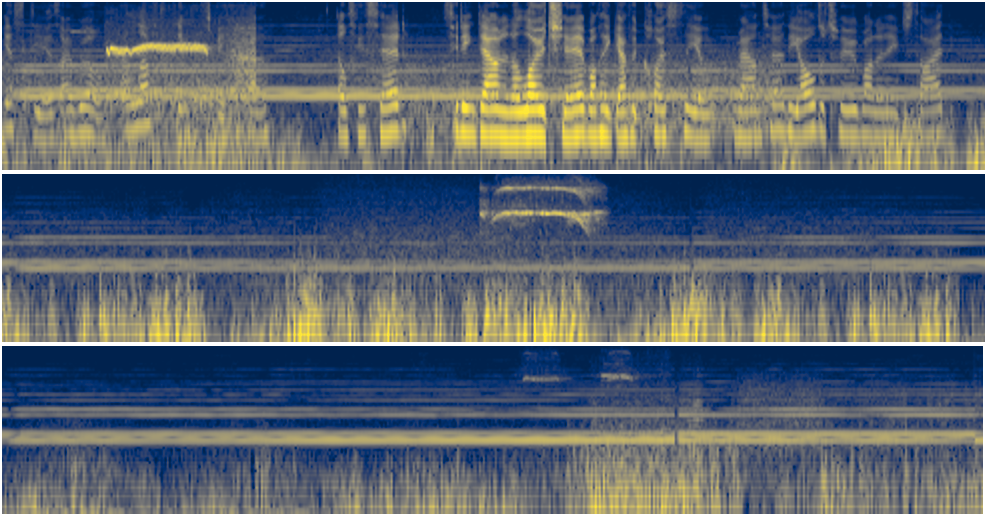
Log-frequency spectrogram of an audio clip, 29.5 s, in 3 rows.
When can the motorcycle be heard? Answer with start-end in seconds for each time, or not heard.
not heard.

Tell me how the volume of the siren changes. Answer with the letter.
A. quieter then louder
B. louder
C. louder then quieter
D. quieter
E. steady
A.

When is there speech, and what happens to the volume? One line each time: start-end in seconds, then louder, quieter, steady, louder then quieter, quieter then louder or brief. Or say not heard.
0.0-9.5 louder then quieter.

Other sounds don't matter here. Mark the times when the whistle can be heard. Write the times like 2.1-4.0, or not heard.
1.0-2.5, 14.6-15.8, 24.8-26.1.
